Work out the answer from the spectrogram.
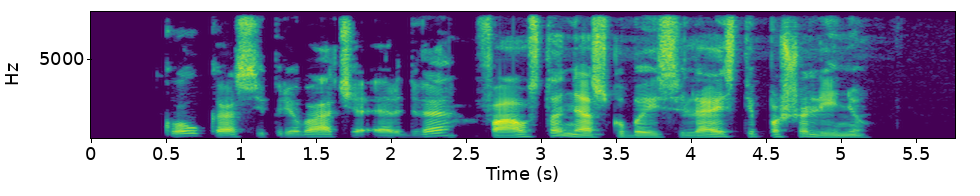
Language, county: Lithuanian, Kaunas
